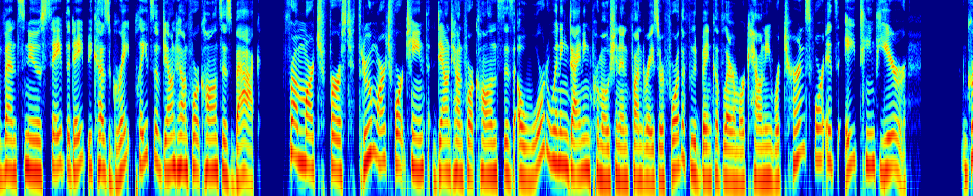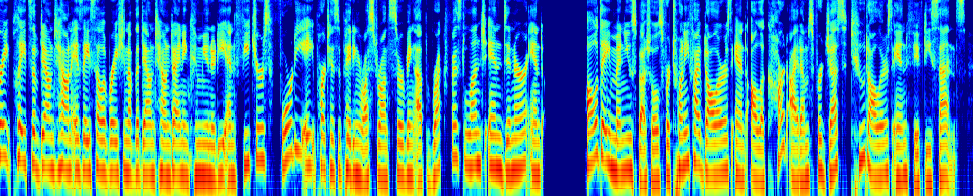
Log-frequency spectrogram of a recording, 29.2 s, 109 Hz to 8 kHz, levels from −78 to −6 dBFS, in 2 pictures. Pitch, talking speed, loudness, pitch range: 185 Hz, 160 wpm, -20 LUFS, 170-210 Hz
